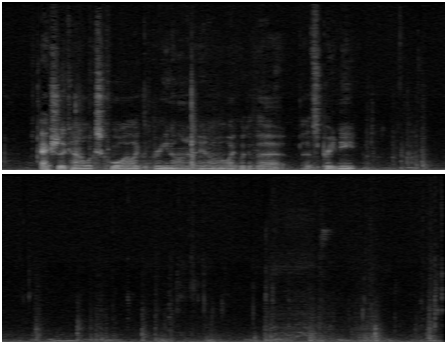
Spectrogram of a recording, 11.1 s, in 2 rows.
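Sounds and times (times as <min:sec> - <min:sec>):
low steady hum: 0:00.0 - 0:11.0
chewing gummy candy: 0:07.1 - 0:08.6.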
